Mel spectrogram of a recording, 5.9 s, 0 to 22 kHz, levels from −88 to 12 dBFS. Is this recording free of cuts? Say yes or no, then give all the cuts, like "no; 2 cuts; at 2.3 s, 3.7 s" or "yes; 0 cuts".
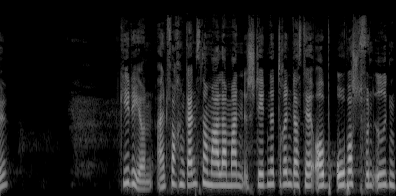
yes; 0 cuts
